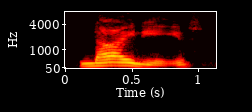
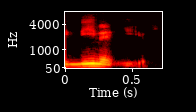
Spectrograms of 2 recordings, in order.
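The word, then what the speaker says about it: Nynaeve: mental capacity I see the name that is pronounced nine Eve's in my mind I say Nina Eve now I'm warning everybody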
